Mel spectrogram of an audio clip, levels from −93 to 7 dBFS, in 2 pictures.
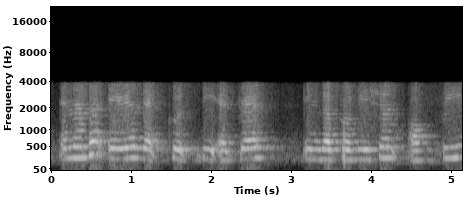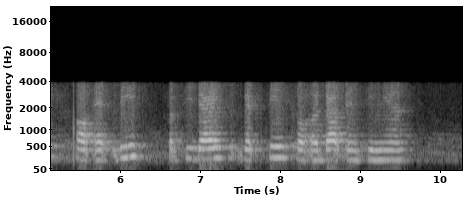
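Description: G.726 ADPCM damage runs from start to end. Each sample is coded as a coarse difference from a running prediction, and heavy quantisation points to the 16 kbit/s rate. It leaves a harsh, rasping hiss that rises and falls with the speech, squeezed into a 200 Hz to 3.6 kHz band with nothing above 3.9 kHz.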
